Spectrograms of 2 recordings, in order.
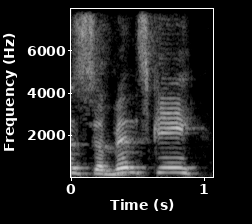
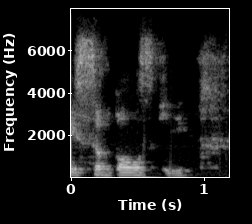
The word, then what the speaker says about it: Sebolsky: by correcting you because a lot of people have a problem pronouncing my last name it's actually sebolsky no you're joey i'm not joking there's plenty of people that have messed up that last name so it's okay it's actually polish my last name that's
